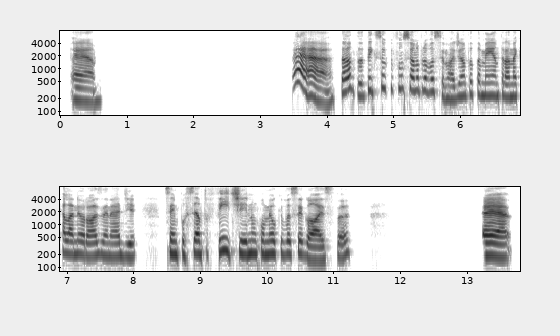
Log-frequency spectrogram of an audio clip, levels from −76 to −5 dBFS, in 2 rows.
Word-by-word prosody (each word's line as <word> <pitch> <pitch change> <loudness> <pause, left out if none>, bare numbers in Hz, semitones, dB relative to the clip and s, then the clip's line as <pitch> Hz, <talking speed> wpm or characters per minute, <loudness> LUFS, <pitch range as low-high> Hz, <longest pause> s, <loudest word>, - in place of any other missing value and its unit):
É. 175 -3 0 3.0
É, 225 - +4
tanto 275 -5 0
tem 305 +5 -5
que 305 - -8
ser 355 - -2
o - - -8
que 330 - -15
funciona 325 -2 -2
pra 305 0 -4
você, 290 0 -4
não 195 - -8
adianta 220 +5 -5
também 230 -2 -2
entrar 225 -1 -2
naquela 215 -1 0
neurose, 190 -1 -2
né, 180 0 -3
de 180 0 -5 0.4
100% 205 +1 0
fit 225 -1 -1
e 200 - +1
não 210 0 -1
comer 205 -1 -2
o 205 - 0
que 205 0 -12
você 205 +1 -1
gosta. 160 +4 -1 2.0
É. 180 -2 +8
205 Hz, 125 wpm, -24 LUFS, 185-230 Hz, 3.0 s, É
